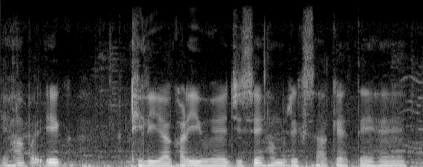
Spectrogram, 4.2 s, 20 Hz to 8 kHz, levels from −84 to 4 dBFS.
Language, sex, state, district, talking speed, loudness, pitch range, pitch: Hindi, male, Uttar Pradesh, Lalitpur, 170 wpm, -16 LUFS, 100-115 Hz, 105 Hz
